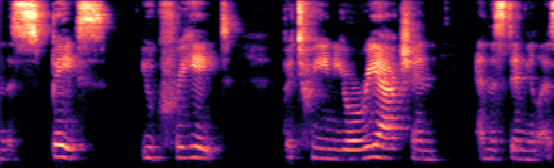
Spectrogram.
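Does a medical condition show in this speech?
No.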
